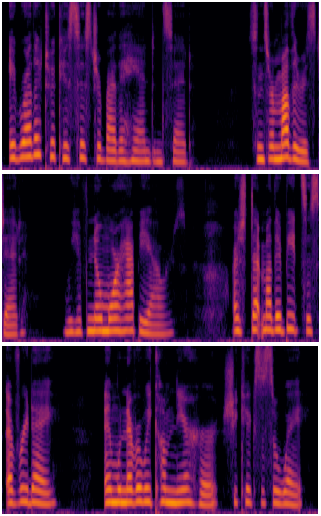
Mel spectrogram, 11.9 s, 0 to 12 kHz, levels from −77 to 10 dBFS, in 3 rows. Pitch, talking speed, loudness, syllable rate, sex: 235 Hz, 185 wpm, -19 LUFS, 5.3 syllables/s, female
